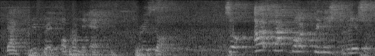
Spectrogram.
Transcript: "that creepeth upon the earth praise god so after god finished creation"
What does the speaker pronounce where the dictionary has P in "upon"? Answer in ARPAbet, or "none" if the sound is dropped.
P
